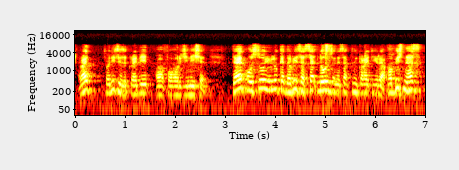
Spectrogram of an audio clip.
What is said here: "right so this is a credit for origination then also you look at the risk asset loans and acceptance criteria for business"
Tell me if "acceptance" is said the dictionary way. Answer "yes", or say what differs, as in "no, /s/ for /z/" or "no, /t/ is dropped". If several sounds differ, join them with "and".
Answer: no, /k/ is dropped and /s/ is dropped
